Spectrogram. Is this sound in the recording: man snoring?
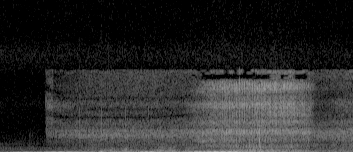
yes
